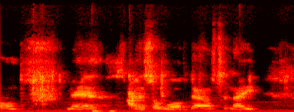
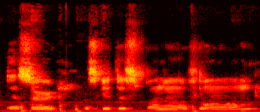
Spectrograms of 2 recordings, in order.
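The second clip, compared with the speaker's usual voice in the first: ordinary delivery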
